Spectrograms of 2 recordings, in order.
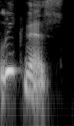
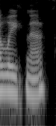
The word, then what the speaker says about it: Leiknes: How do you say that? L-E-I-K-N-E-S. Leikness. – Yeah, Leikness, I would say.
